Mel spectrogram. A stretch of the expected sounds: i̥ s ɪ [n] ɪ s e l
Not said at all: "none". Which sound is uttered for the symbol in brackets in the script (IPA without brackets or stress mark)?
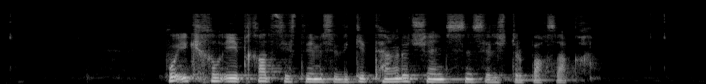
n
